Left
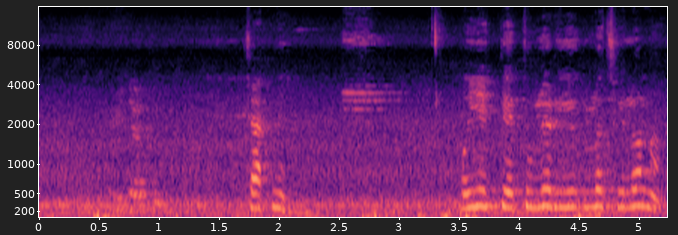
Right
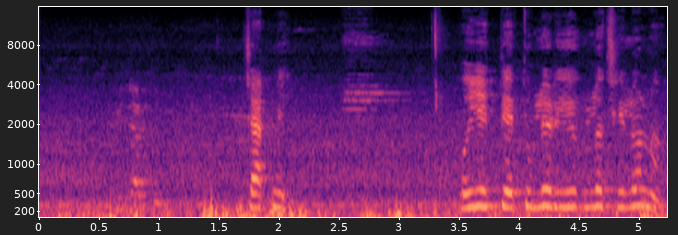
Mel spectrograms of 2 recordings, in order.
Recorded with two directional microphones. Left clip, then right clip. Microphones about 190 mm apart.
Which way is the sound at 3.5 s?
25° right (ahead or behind).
